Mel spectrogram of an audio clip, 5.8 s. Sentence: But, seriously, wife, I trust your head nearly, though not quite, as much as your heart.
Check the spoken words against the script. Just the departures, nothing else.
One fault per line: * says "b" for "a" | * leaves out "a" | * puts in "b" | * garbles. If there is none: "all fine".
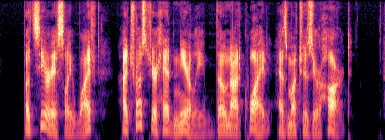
all fine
